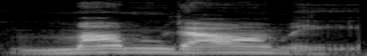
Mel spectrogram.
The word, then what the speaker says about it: Mamdani: I know it is Mam Dami with an M.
